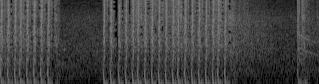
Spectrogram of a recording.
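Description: Uzi and SMG automatic fire in GTA: The Sindacco Chronicles, rapid bursts of loud close shots, a short burst, a longer sustained volley, then a single final shot.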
